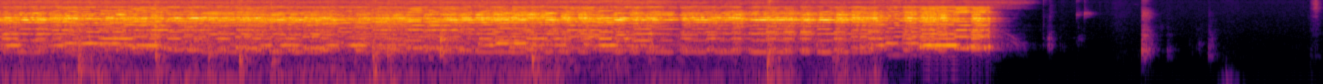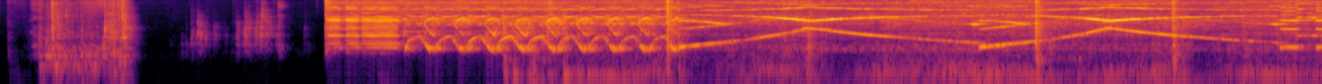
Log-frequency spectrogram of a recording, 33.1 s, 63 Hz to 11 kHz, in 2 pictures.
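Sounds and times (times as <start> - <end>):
handling noises: 0.0 - 11.1
toy electronic siren: 0.0 - 12.6, 20.6 - 33.0.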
